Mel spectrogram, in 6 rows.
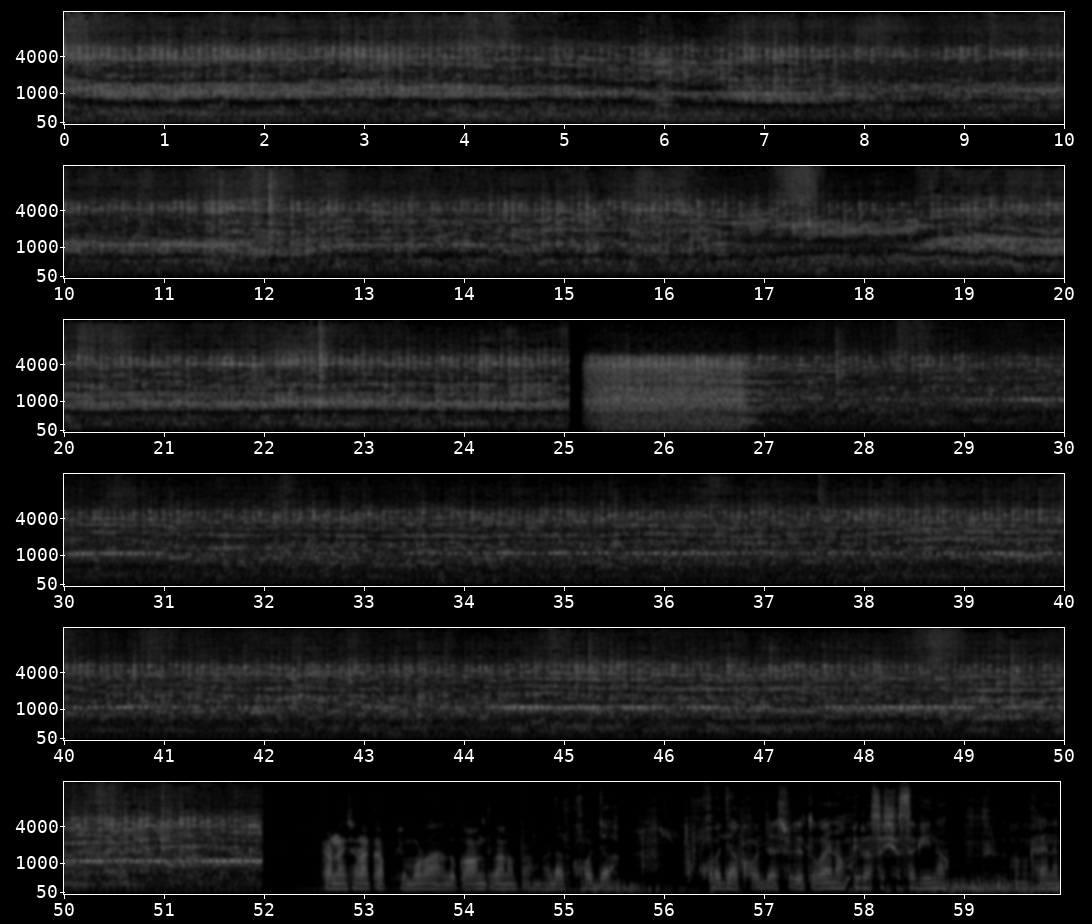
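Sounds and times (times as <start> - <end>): tractor engine running under load: 0.0 - 59.9.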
